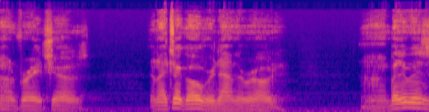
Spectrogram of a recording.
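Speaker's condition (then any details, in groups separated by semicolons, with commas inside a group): Parkinson's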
